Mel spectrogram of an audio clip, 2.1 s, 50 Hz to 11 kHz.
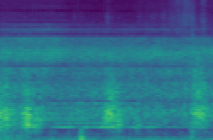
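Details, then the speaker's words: Diabetic foot exam, handheld Doppler over a foot pulse on a warm foot: rhythmic two-part whooshes at about 70 a minute, a biphasic arterial signal within normal limits. "You can hear two sounds. So it's lub dub, wish, wish, wish, wish. Two sounds mean biphasic, so he's within normal limits."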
